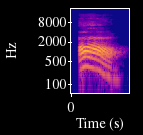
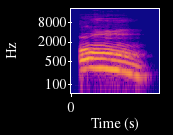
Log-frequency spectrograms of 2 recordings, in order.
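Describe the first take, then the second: First: The vowel is said with an open sound. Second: The vowel is said through the nose. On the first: "som aberto" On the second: "som totalmente fechado, nasal"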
